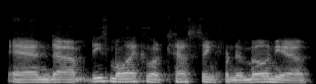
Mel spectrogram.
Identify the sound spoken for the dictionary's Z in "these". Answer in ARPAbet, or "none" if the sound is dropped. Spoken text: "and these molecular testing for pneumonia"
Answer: Z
